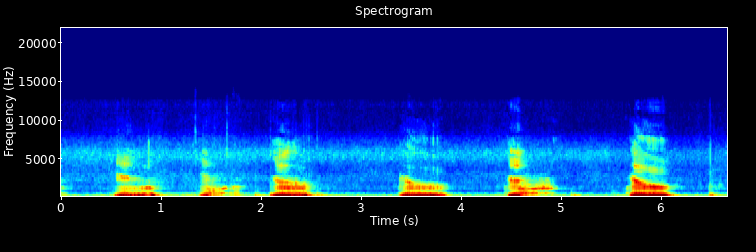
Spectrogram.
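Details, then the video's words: Kept female micro pig, born September 2020, calling when left without company. Six nasal squeals with wavering, rising-and-falling tones, each roughly half a second, come at uneven intervals of about one to one and a half seconds. "そばにいないと鳴く マイクロブタ"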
